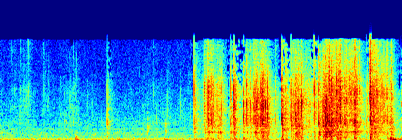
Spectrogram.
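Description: Reflective grow-tent divider fabric crinkling as a hand grips and pulls at it, starting about a second in as a dense run of crackles.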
